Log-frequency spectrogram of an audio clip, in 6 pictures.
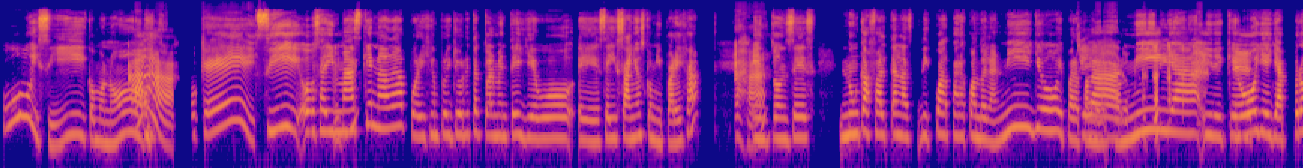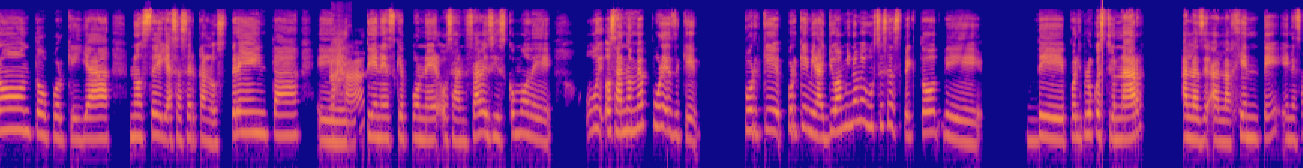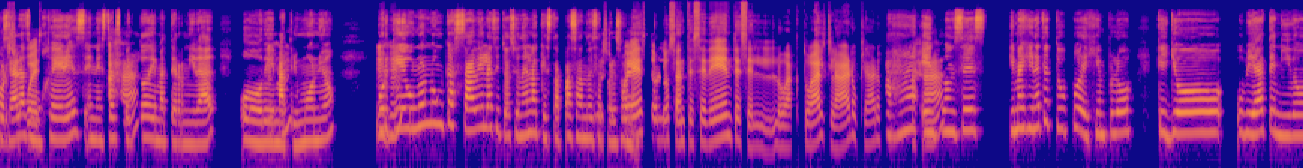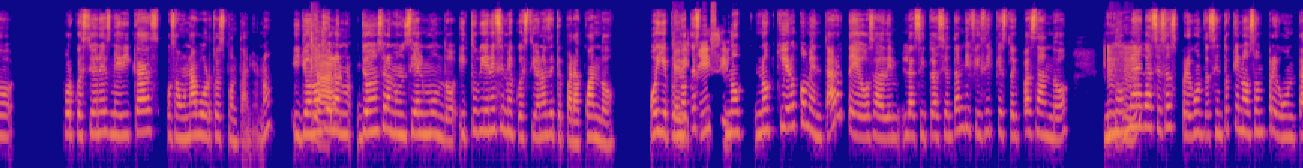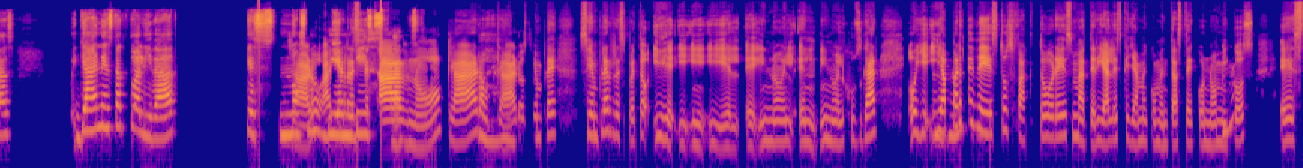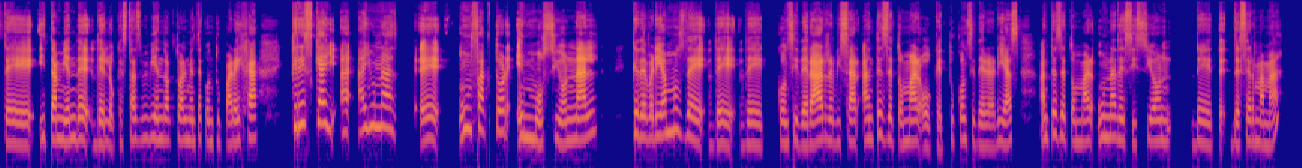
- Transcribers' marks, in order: chuckle; other background noise; laugh
- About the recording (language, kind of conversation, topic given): Spanish, podcast, ¿Cómo decides si quieres tener hijos?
